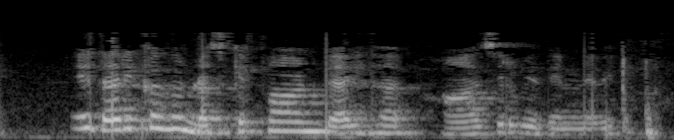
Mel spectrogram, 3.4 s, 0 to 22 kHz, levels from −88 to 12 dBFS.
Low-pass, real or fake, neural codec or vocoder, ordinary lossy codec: 10.8 kHz; real; none; MP3, 32 kbps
